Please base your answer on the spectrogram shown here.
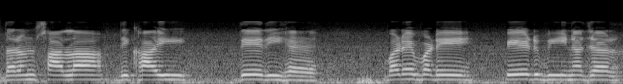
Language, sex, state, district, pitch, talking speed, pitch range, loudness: Hindi, female, Haryana, Jhajjar, 220 Hz, 95 wpm, 210-225 Hz, -15 LUFS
